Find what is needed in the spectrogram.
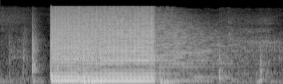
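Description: A single sawtooth lead note from a Thor synthesizer in Reason, bright and buzzy, held for under a second, then a reverb tail that fades out after the note stops. The reverb is sidechain-compressed so that it ducks while the lead plays and rings out in the gaps.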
